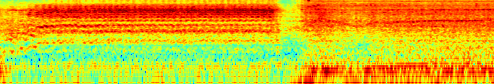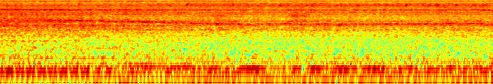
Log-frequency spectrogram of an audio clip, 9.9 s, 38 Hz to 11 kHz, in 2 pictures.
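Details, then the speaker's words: Engine with a completely dead battery, jump-started with a JFEGWO 4000A pack that dropped to 87%. Brief hum, quick crank, then it fires and holds a steady, even idle without stumbling. Normal crank and start. "start guys I don't know about you but when you did you hear how much power and juice that thing was not weak getting this thing started with a completely dead battery I'm actually impressed"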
